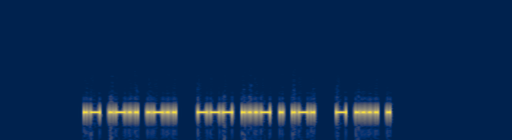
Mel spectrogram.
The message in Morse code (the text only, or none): ALL OVER THE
